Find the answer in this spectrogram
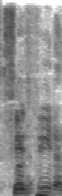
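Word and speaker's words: Fifita: Is that how you say his name? Fafita. Yes, Fafita.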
